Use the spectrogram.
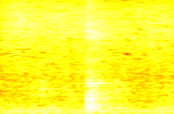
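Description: Onions and green chillies sautéing in a pan for a Tamil goat blood fry, a steady soft sizzle with a brief stirring scrape partway through, close and moderately quiet.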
